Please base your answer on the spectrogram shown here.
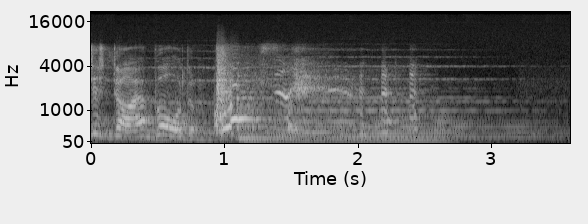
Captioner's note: laughing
